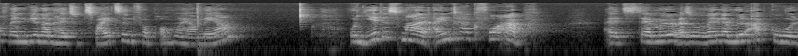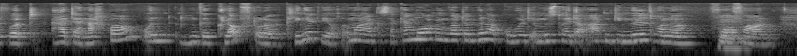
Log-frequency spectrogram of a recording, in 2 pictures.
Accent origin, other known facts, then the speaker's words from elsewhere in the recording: Thuringia, Germany; ich komme aus Thüringen, ich komme nicht von hier.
